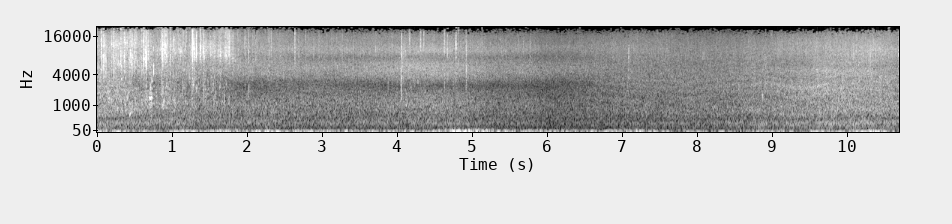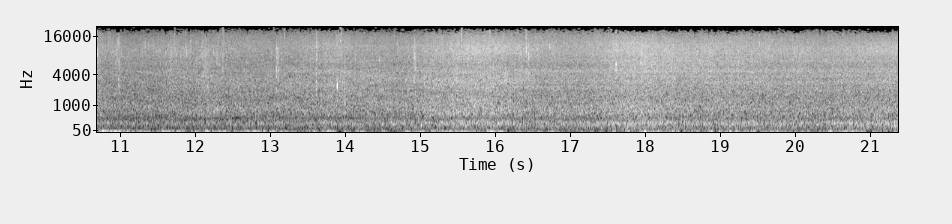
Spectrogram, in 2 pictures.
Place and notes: Garryvoe Beach, East Cork, Ireland - Tide Coming In, Slowly.
Recorded using Tascam DR-05 inbuilt microphone. Standing in shallow water while the tide decides whether to go in or out.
